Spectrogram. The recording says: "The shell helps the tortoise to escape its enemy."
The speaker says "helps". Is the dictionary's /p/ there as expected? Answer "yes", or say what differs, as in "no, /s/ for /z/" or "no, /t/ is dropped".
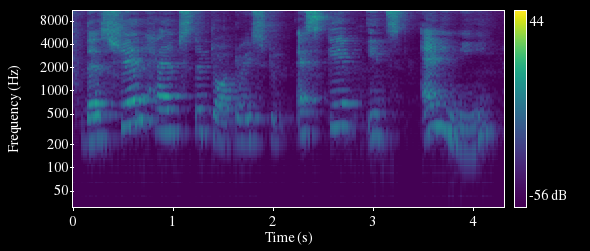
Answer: yes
